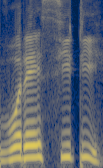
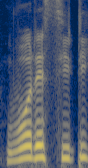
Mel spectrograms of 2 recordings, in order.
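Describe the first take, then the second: No difference in how they are said.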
